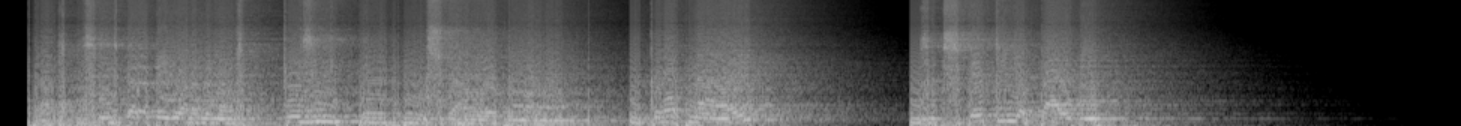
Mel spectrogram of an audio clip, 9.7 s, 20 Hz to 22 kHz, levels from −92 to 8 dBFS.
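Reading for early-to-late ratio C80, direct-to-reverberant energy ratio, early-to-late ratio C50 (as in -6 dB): 5.5 dB, 2.5 dB, 4.0 dB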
